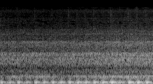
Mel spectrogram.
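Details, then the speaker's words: Yamaha Xeon carbureted scooter, previously would not start and stalled, now restarted after repair: even, low thumping idle with regular pulse and no clatter; engine runs normally again. "semuanya sudah kembali starter mesin eh dan motornya sudah hidup kembali"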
